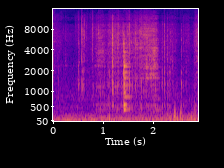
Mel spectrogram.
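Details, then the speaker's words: 2008 Yamaha Zuma 50 two-stroke scooter, tank being shaken after the carburetor float bowl showed chunks: irregular dull clunks and rattles of something loose and solid inside; debris in the fuel tank. "I don't know what that is bouncing around in the tank foot flip all right I'm going to go ahead and try to get whatever that is in there out it's bouncing"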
